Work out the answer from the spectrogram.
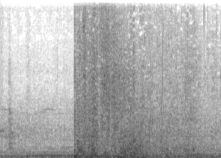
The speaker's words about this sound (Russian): Один бандит бросает в подвал гранату.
